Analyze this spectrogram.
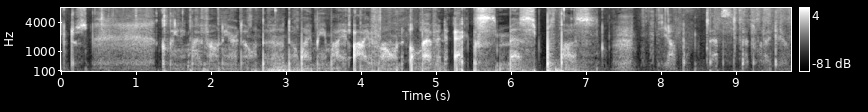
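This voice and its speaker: Whispering at a very slow pace with long, frequent pauses, a man is heard over noticeable background noise. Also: big swings in loudness. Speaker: ASMR streamer. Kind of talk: live stream ASMR chat. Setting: live stream.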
